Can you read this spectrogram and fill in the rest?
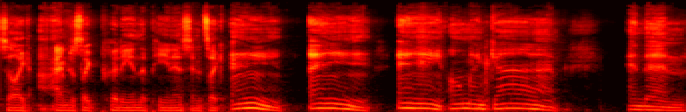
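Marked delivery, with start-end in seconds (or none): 2.3-5.6 long, high moans. Retelling a game playing late at night: imitating loud moaning game audio. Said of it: "super loud".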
